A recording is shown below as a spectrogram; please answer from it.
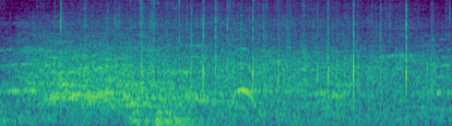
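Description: Concert audience cheering and clapping, with scattered whistles, in response to a song introduction.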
